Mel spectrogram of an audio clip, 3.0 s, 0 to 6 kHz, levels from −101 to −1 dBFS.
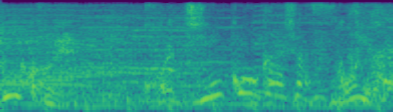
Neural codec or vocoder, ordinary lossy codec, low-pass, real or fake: none; none; 5.4 kHz; real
